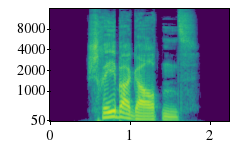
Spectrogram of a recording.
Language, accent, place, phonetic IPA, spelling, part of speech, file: German, Germany, Berlin, [ˈʃʁeːbɐˌɡaʁtn̩s], Schrebergartens, noun, De-Schrebergartens.ogg
- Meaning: genitive singular of Schrebergarten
